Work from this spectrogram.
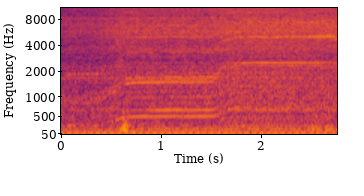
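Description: A power drill bores a hole through a drywall for mounting floating corner shelves, giving a steady close whine that holds for the whole stretch with no talk.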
